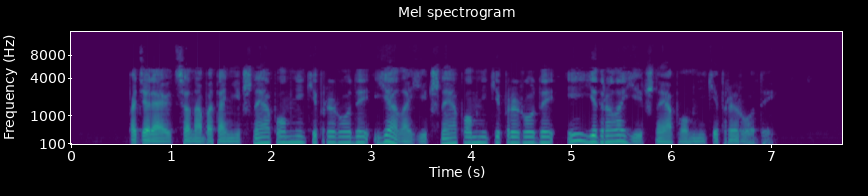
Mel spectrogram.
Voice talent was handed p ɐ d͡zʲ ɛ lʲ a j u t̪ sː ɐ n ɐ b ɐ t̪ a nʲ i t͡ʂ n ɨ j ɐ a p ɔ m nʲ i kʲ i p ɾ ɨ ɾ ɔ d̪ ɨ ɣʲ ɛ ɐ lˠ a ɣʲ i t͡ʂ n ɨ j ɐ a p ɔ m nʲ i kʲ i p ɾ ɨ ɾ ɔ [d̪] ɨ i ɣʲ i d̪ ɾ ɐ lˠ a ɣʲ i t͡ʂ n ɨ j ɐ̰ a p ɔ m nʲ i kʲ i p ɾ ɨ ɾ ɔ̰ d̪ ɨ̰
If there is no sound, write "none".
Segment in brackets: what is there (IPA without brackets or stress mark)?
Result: d̪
